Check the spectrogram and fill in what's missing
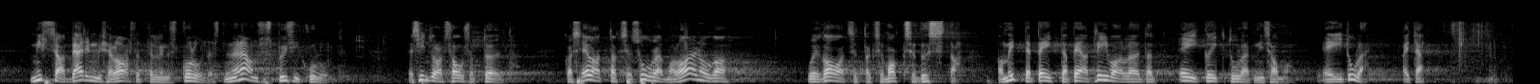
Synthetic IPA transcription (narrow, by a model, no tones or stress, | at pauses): misːɑːb̥jærmise̞lɑːst̪ɑt̪ːˑelnend̪est̪kulud̪e̞st̪ned̪onenɑmsest̪̚pysʲikulṵd̪̥ | jɑsiːnt̪uleksɑwsɑt̪ːøːld̪̥ɑ̥ | kɑse̞lɑt̪ːˑɑkse̞suːɾe̞mɑlɑenuɡ̥ɑ | vɤjkɑvɑt̪se̞t̪ːˑɑkse̞mɑksɑt̪ɤst̪ɑ | ɑmit̪ːe̞pe̞jt̪ːˑɑpeɑd̪liːvɑløːld̪ɑet̪ːˑe̞jkɤjkt̪ulɛb̥niːsɑmɑ̰e̞jt̪ulɛ̰ɑjt̪ːæh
